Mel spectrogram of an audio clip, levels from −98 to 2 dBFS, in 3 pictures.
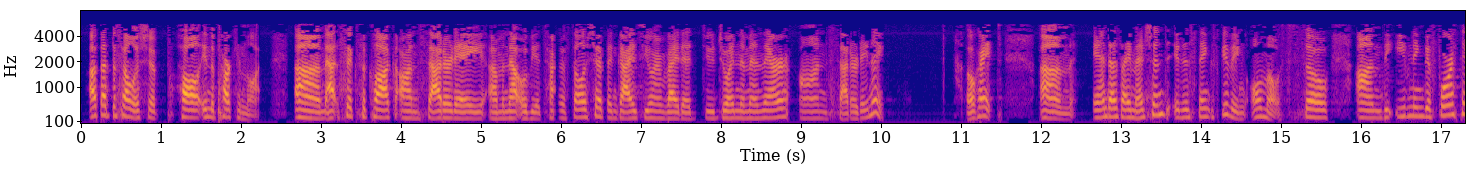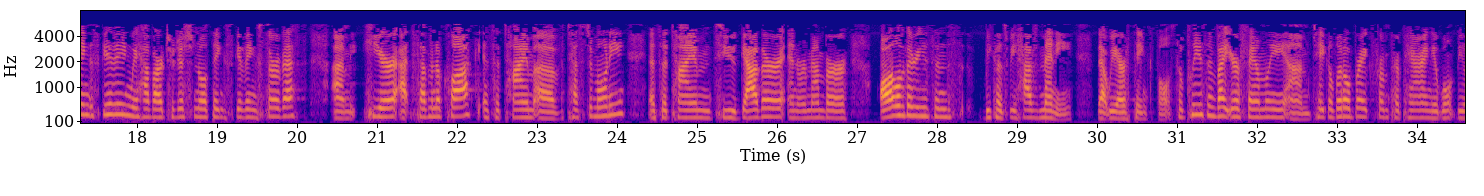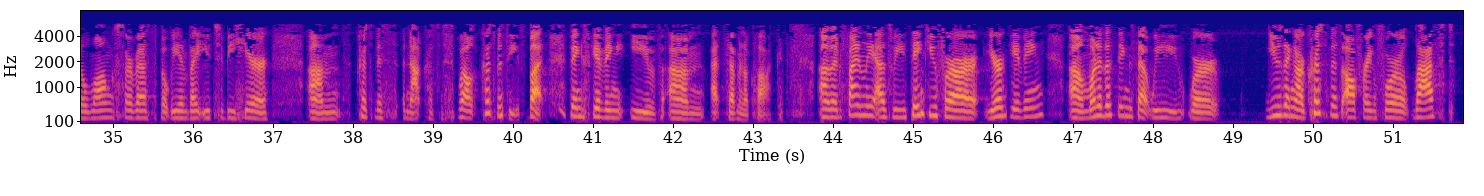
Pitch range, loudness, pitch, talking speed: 185-230 Hz, -27 LUFS, 200 Hz, 175 wpm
